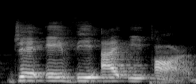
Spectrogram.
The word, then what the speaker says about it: Javier: guy called javier okay his name is spelt j-a-v-i-e-r they pronounce javier you know spanish okay now hadir is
